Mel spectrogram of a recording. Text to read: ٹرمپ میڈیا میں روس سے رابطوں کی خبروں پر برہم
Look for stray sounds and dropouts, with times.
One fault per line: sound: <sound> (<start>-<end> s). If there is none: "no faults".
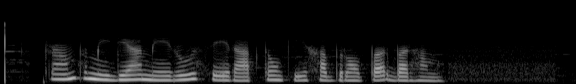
no faults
